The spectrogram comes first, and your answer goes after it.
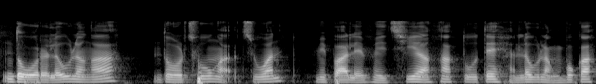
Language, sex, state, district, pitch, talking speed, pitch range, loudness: Mizo, male, Mizoram, Aizawl, 115 Hz, 190 wpm, 110-125 Hz, -19 LUFS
